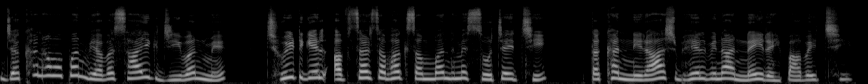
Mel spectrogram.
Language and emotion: Maithili, sad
